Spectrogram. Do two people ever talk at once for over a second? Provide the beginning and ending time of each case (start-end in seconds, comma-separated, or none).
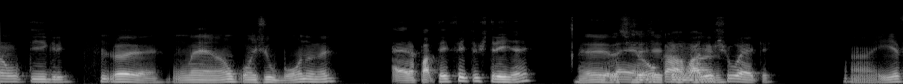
5.9-7.3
